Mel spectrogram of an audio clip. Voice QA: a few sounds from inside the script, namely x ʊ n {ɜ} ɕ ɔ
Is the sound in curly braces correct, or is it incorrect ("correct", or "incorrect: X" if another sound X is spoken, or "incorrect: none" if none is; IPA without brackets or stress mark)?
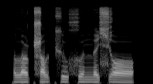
correct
